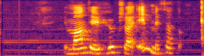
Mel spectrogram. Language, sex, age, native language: Icelandic, male, 11, Icelandic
